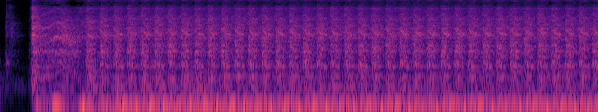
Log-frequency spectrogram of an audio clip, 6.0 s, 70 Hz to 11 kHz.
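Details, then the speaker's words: 2013 Cadillac ATS 2.0T being swapped to ATS-V engine, first start attempt on a nearly dead battery: starter churns about four turns a second without catching; owner suspects air in the direct injection fuel system. "that's what happens when direct injection fuel systems full of air"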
